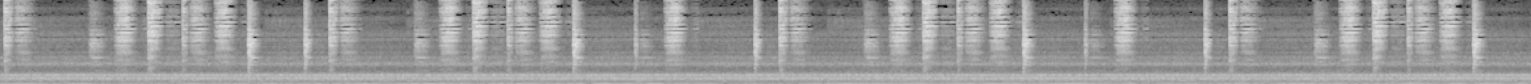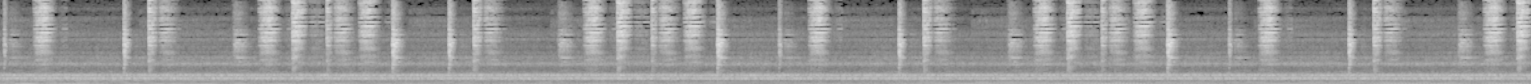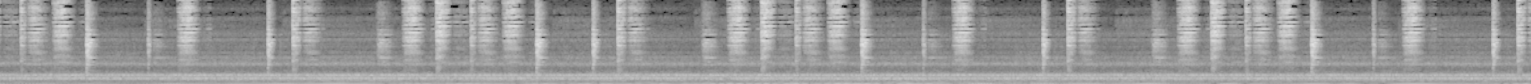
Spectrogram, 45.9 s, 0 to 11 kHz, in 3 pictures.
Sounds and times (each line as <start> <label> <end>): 0.0 CHOIR 45.9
